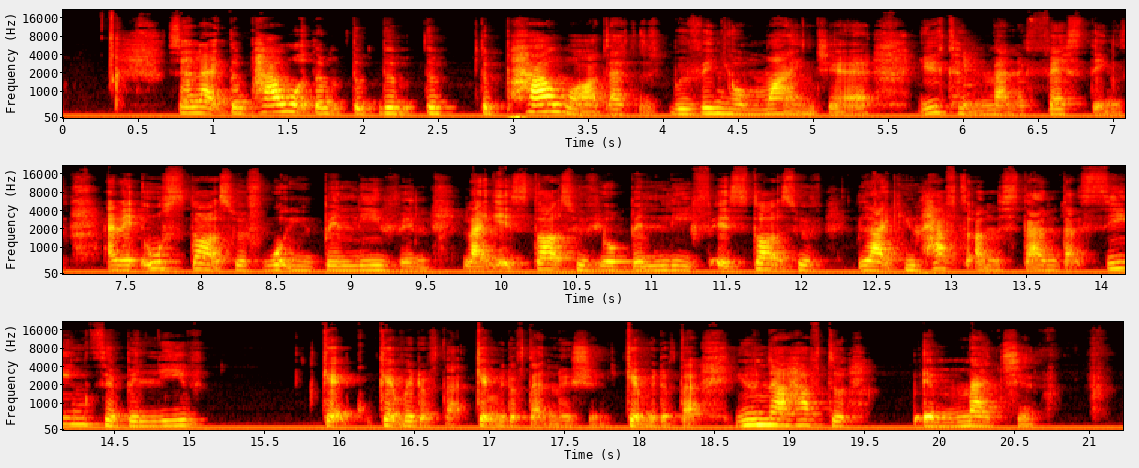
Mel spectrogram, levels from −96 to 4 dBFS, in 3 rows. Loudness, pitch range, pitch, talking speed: -27 LUFS, 120-185 Hz, 165 Hz, 185 wpm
